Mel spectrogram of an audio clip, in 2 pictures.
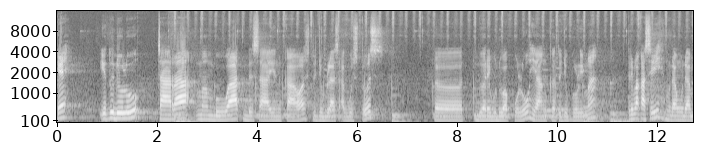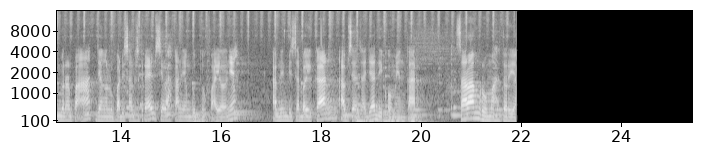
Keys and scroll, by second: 4.1 z.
